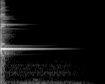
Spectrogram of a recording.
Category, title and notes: Music > Solo percussion
MUSCTnprc-Blue Snowball Microphone, CU Agogo Bells, Single High Note Nicholas Judy TDC
A single, high agogo bell note.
